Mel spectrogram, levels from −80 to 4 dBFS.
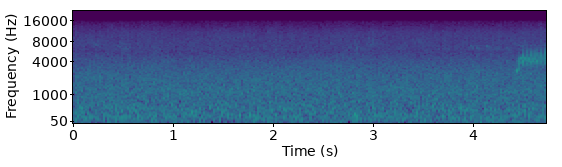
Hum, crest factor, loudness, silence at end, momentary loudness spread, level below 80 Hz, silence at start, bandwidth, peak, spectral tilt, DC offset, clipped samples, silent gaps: none; 16 dB; -35 LUFS; 0 s; 2 LU; -54 dBFS; 0 s; 16 kHz; -20 dBFS; -2.5 dB/octave; under 0.1%; under 0.1%; none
